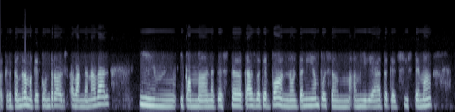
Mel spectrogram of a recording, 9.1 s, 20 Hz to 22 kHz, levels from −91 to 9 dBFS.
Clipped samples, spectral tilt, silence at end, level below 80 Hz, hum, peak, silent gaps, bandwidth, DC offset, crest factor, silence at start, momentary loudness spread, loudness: under 0.1%; -9 dB/octave; 0.15 s; -74 dBFS; none; -2 dBFS; none; 8 kHz; under 0.1%; 20 dB; 0 s; 9 LU; -20 LUFS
